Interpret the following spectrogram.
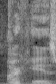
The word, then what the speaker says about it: Arceus: lately as soon as possible or attack with our key as a soon as problem possible so Arceus it's pronounced our key is because of the rks system that sil valley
